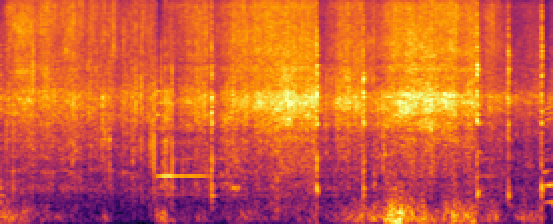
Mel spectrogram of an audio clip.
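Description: Spiced mushrooms fry in a pan with chopped onion and garlic, a steady sizzle running throughout as a spoon stirs and scrapes in repeated close strokes, with no one speaking.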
